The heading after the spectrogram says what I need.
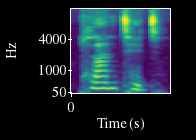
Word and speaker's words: planted: When the root word ends in d or t, we pronounce the ending with id, id.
